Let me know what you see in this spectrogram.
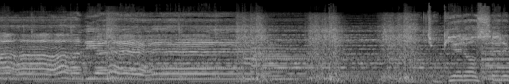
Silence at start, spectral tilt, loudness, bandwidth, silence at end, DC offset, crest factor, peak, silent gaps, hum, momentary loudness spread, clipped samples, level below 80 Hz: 0 s; -1 dB/octave; -19 LUFS; 19 kHz; 0 s; under 0.1%; 12 dB; -10 dBFS; none; none; 5 LU; under 0.1%; -50 dBFS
